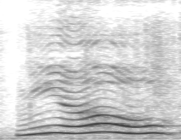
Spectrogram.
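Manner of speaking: high, loud call to a pet; loud sing-out of a pet's name; calling the cat. Real, not acted. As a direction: call the cat's name out, pitched right up.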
